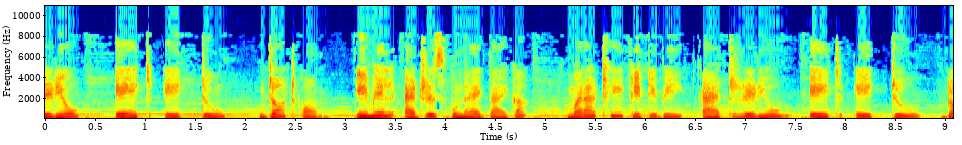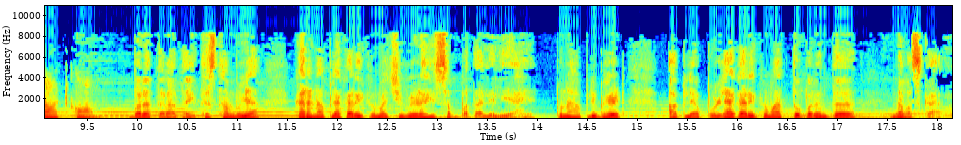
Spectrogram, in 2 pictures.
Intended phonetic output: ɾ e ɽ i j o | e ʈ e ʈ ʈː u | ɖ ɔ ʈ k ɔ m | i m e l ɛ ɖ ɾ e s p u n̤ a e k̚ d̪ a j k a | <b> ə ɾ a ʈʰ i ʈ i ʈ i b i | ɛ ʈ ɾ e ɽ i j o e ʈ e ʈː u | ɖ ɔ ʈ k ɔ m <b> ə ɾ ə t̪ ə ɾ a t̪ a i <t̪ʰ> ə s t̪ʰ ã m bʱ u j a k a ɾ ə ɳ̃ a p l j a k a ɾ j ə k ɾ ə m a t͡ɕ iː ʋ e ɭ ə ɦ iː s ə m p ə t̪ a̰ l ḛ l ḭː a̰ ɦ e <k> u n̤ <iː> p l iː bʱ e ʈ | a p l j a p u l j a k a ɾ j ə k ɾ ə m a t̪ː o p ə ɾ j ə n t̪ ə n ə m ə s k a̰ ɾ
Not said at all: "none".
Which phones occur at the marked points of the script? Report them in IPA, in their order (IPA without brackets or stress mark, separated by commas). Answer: m, b, t̪ʰ, p, aː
